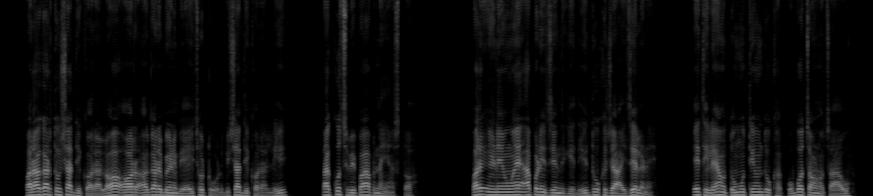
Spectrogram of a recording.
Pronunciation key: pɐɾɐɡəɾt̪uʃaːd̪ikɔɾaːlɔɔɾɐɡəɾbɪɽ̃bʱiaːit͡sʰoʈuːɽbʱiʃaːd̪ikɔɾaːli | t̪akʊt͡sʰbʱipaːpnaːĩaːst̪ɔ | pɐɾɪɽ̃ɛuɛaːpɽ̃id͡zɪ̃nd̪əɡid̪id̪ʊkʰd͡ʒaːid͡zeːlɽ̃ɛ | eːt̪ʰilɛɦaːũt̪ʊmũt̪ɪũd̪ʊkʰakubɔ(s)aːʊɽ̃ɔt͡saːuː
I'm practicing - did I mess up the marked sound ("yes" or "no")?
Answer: yes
